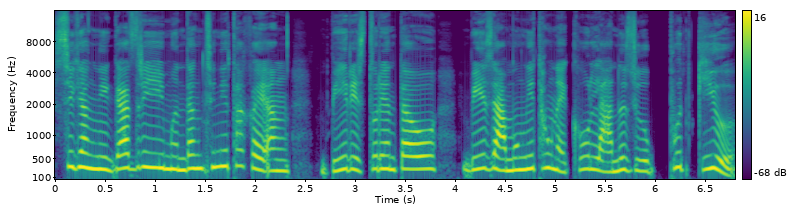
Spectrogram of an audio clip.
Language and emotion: Bodo, fearful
